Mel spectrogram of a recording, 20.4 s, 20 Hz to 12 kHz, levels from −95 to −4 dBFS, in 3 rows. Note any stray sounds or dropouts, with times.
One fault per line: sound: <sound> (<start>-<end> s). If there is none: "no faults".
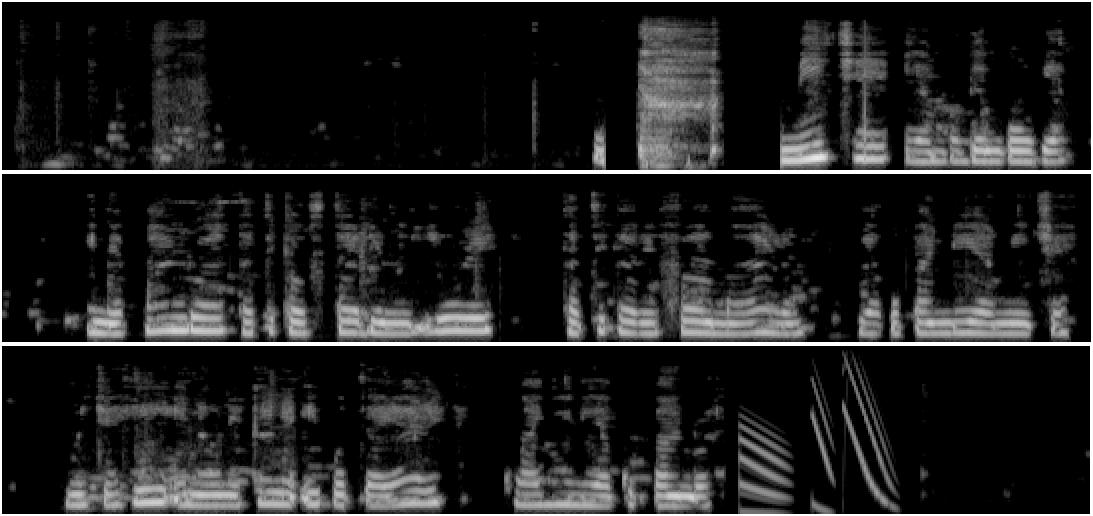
sound: cough (4.0-4.5 s)
sound: chirp (18.2-19.2 s)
